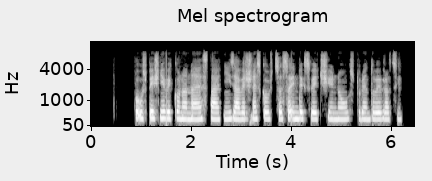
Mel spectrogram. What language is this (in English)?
Czech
